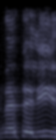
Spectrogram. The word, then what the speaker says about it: Nathalie: Nathalie, it's like Nathalie is like the French way,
